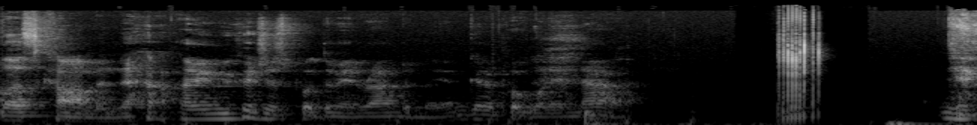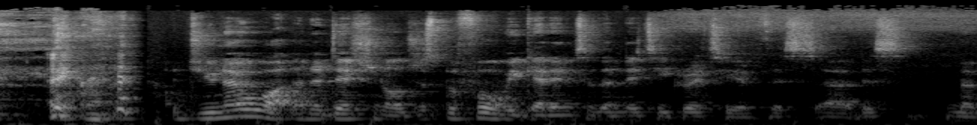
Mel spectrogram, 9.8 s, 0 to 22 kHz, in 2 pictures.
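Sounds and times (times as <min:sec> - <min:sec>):
speech: 0:00.0 - 0:03.3, 0:04.7 - 0:09.7
comic fart sound effect: 0:03.9 - 0:04.2.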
